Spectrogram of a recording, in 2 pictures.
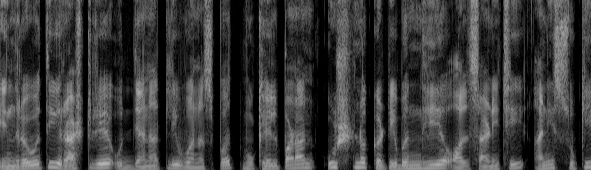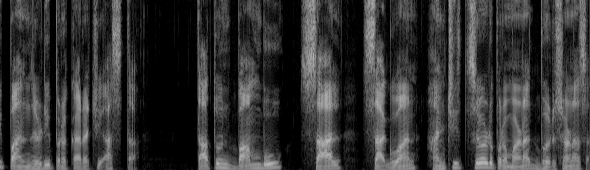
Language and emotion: Goan Konkani, neutral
